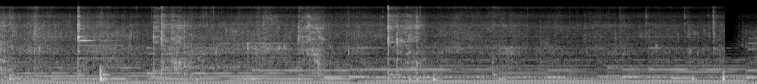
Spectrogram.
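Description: Chicken sizzling and frying loudly in hot oil with turmeric and a little Kashmiri chili powder as it is stirred, a steady crackle with occasional spoon scrapes against the pan, close by and with no voices.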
